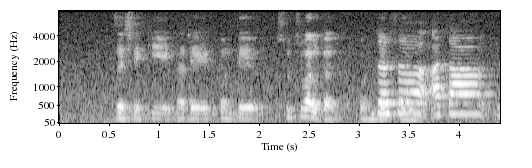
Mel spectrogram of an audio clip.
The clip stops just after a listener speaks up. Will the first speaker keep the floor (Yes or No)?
No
